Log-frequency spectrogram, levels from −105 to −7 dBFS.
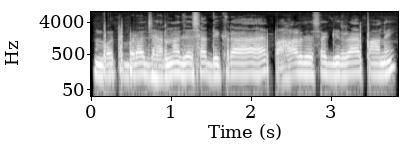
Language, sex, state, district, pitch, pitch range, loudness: Hindi, male, Bihar, Jamui, 140 Hz, 135-145 Hz, -12 LUFS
